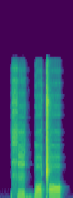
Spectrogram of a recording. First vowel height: mid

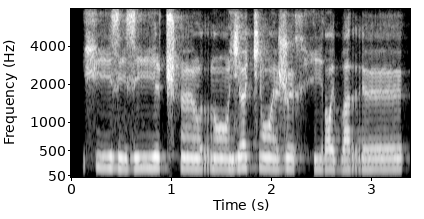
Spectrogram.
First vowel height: high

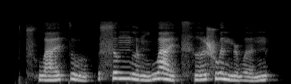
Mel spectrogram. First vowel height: low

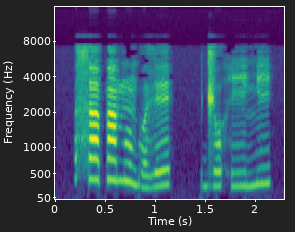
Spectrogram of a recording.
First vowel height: low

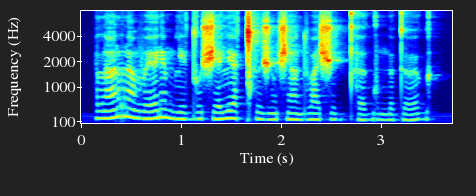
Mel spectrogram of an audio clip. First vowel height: low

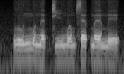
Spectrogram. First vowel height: high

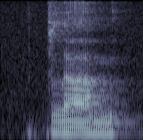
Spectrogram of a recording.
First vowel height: low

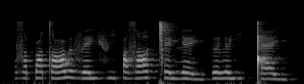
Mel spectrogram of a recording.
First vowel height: high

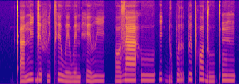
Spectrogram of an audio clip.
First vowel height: low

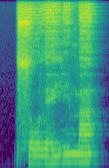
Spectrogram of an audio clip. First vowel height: mid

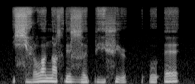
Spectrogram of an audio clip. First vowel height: mid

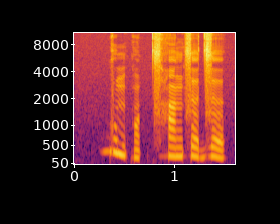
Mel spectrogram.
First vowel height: high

